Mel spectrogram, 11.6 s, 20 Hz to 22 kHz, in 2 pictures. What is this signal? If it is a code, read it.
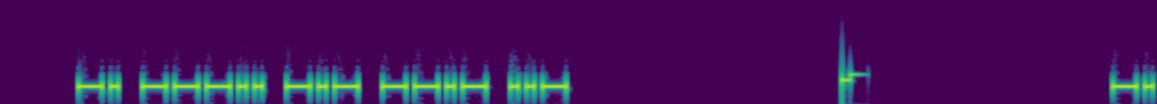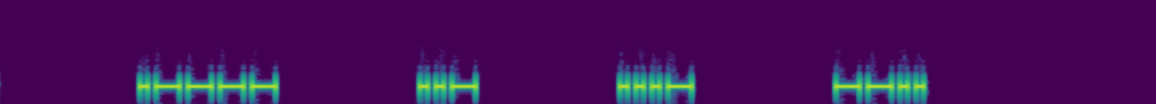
Morse code, heard as a keyed tone, about 30 wpm, spaced as for 15 wpm, 700 Hz. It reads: N8KQU N1UVZ
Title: USA Call Signs - 5 Characters - 6x Character Spacing - 30wpm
